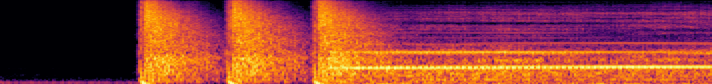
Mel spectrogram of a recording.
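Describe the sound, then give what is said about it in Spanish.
A quick burst of three loud, sharp gunshots from police fires in rapid succession at a creature in a ditch, then a sustained high ringing tone and a wash of noise hang in the air afterward. No one speaks. “una lluvia de disparos derribaron al ser en toda la zanja.”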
